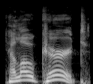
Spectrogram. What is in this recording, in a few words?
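hello, male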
